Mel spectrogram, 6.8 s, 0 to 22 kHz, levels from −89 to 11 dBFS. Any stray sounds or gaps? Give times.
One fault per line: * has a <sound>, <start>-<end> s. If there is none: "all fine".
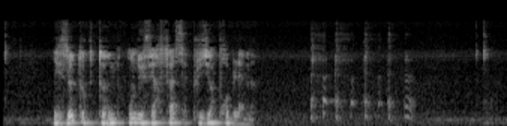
* has a cough, 4.1-5.6 s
